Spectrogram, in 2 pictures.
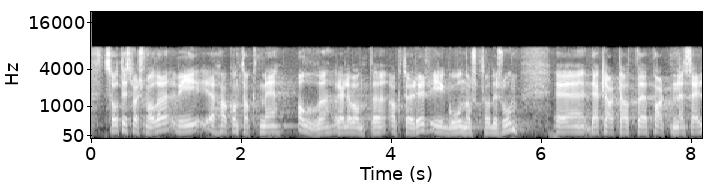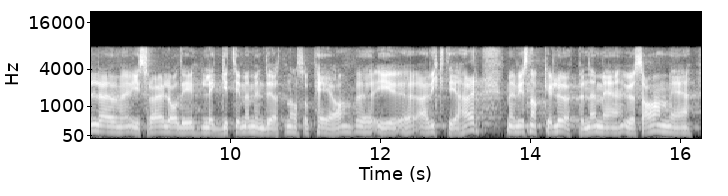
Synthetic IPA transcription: sɔt̪ɪlspœʂmoːləʋɪɦɑɾkʊnt̪ʰɑkt̪mɛ | ɑlːəɾɛləʋɑnt̪əɑ̰kt̪ʰøːɾəɾɪɡuːnɔʂk̚t̪ʰɾɑd̪ɪʂuːn | d̪ɛæɾkʰlɑːʈɑt̪pʰɑʈəɳəsɛlːiːsɾɑɛlɔd̪ɪlɛɡɪt̪ʰiːməmʏnd̪ɪheːt̪ənəɑlsɔpʰeːɑɪæ̰ɾʋɪkt̪ɪəɦæːɾmɛnʋɪsnɑkːəɭøːpənəmɛʉːɛsɑːmɛ

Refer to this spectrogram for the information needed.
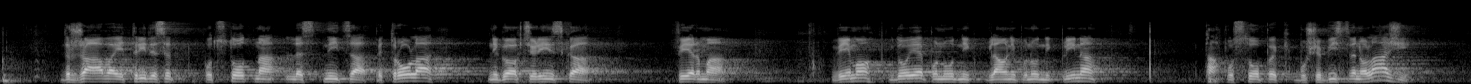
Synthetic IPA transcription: d̪əɾʒaːʋajɛt̪ɾiːd̪ɛsɛt̪̚ɔt̪st̪oːt̪nalast̪nit̪sapɛt̪ɾoːlanʲjɛɡɔʋaxt͡ʃɛɾinska | feɾma | ʋeːmɔɡd̪oːjɛpɔnud̪nikɡlaːwnipɔnuːd̪nik̚pliːna | t̪apɔst̪oːpɛkboʃɛbist̪ʋɛnɔlaːʒi

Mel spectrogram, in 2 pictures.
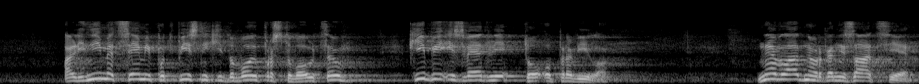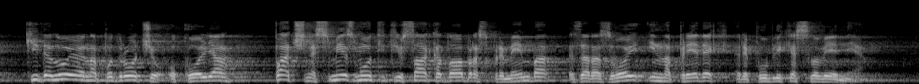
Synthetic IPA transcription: alinimɛt̪seːmipɔt̪pisnikid̪ɔʋɔːlpɾɔst̪ɔʋɔwt̪sɛwkibiːzʋɛd̪lit̪oːʔɔpɾaʋiːlɔ̰ | nɛʋlaːd̪nɛɔɾɡanizaːt̪sijɛ̰kid̪ɛluːjɛjɔnapɔd̪ɾoːt͡ʃjuʔɔkoːljapat͡ʃnɛsmeːzmoːt̪it̪iwsaːkad̪ɔːbɾaspɾɛmeːmbazaɾazʋɔːjinːapɾeːd̪ɛkɾɛpublikɛslɔʋeːnḭjɛ̰

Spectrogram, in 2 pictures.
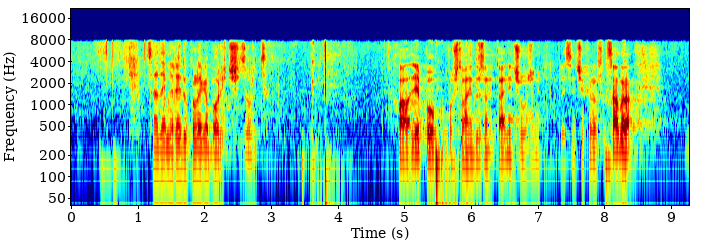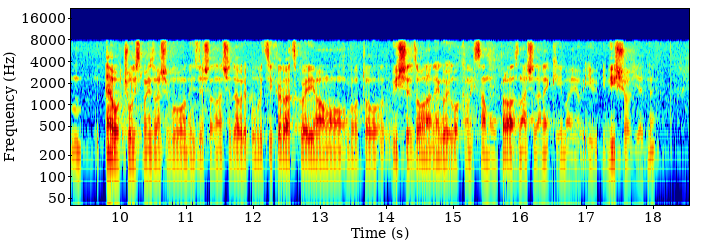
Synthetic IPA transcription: sad̪ajimnaɾeːd̪uko̞leːɡabo̞ɾit͡ʃizʋolit̪ʰe̥ | xʋaːlaʎe̞ːpo̞po̞ʃt̪o̞ʋanid̪r̩ʒaʋnet̪aːjnit̪t͡ʃ̪euʋoʒenipɾet̪sʲjed̪nit͡ʃ̪exr̩ʋat̪ko̞ɡ̥saːbo̞ɾa | e̞ʋo̞t͡ʃulismo̞izʋaʃeɡuʋoɾnoizʋjeʃt̪aznaːt͡ʃid̪auɾe̞publit̪ixrʋat̪sko̞jimamo̞ɡo̞t̪o̞ʋoʋiʃe̞d̪zo̞ːnane̞ɡo̞ilˠo̞kalˠnixsamo̰upɾaʋaznaːt͡ʃid̪ane̞kʰeimajṵʔḭʋiʃeo̞d̪je̞̰d̪ne̞

